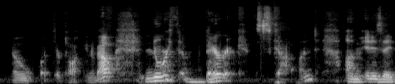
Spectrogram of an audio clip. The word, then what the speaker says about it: North Berwick: that I do think Renaissance is the correct pronunciation so the Renaissance Club is a course in North baric if anyone says North Berwick then they probably don't know what they're talking about North baric Scotland um it is a par s it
